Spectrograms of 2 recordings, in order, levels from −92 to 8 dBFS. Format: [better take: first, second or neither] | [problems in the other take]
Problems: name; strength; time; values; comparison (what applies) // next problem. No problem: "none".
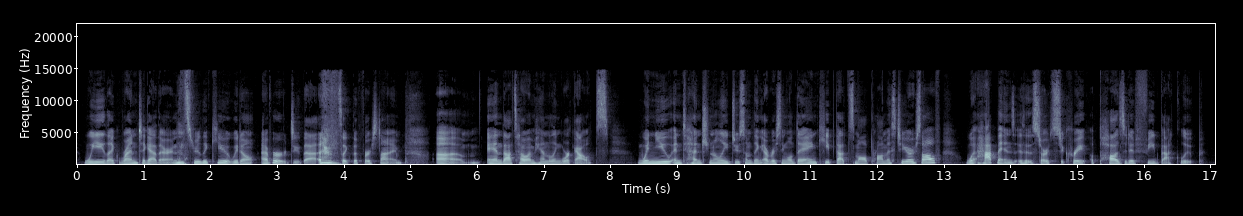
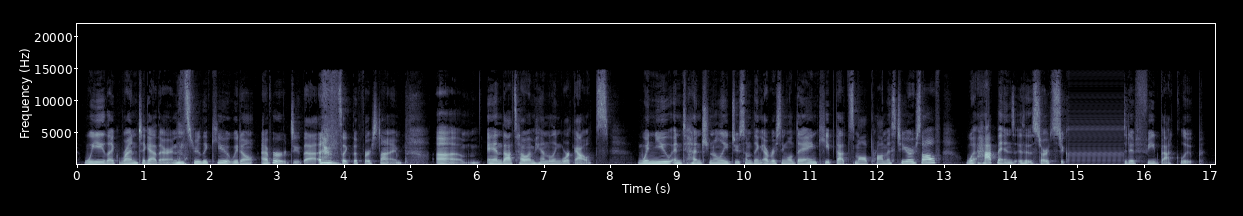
first | audio freezing; at 15 s for 1 s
